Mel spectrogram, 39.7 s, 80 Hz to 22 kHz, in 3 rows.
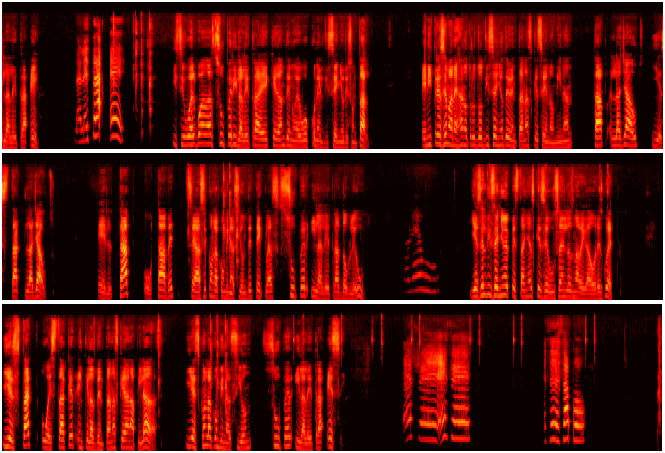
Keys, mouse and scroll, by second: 2.6 super+e, 17.6 super+w, 22.9 click, 23.8-27.2 drag, 30.6 super+s, 32.3-34.7 drag, 34.9 click, 36.0-37.9 drag, 38.1-39.5 drag.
